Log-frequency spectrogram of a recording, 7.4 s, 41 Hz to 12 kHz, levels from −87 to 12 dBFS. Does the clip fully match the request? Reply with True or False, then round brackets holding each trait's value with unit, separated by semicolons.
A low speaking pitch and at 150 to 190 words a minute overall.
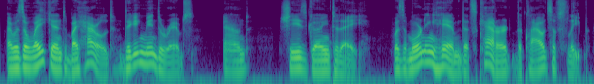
False (120 Hz; 200 wpm)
